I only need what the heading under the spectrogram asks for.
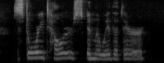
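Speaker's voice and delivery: plain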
